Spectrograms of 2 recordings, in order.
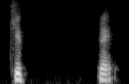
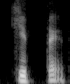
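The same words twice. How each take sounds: First: "kite" as kit, silent stop, te; doubled consonant. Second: Said in the usual way. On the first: Shown as a demonstration. Teacher corrects single t, doubled consonant. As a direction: hold the t in "kite" before releasing it, slowly. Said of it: "kayak double gitu loh". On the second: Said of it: "Jadi bukan kite".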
